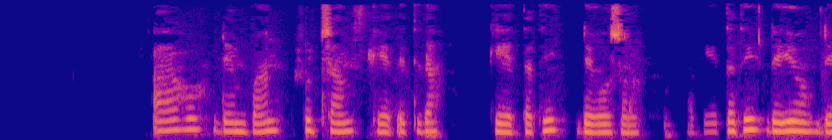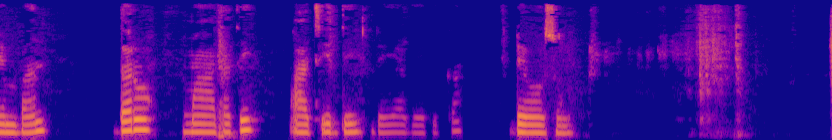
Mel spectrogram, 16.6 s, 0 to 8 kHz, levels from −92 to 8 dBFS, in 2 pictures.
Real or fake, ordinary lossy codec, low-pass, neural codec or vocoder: real; MP3, 32 kbps; 7.2 kHz; none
